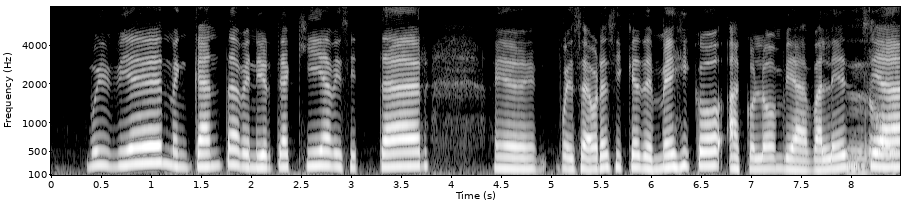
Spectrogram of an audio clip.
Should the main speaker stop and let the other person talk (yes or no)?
no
